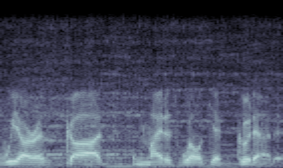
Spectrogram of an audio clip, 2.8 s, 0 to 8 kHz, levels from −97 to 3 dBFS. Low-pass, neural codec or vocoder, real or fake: 7.2 kHz; none; real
